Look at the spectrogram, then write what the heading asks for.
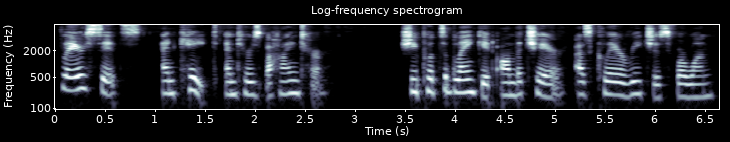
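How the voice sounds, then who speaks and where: Mid-pitched woman reading stage directions. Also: fairly even intonation, a little slow, a little mellow. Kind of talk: scripted narration, present tense.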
